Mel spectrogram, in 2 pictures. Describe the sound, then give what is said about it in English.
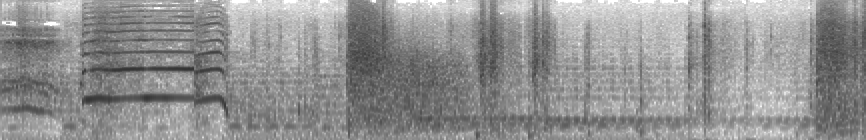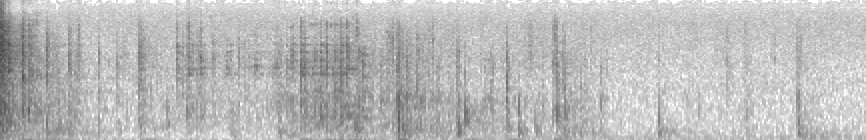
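A woman's shrill, sustained scream rings out loudly at night for a couple of seconds, followed by a series of bangs, crashes and clattering noises that fade to quieter rustling. “Her scream filled the night.”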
